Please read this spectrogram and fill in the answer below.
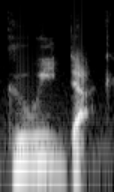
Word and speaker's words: geoduck: It's pronounced gooey duck.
